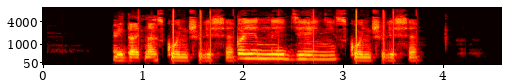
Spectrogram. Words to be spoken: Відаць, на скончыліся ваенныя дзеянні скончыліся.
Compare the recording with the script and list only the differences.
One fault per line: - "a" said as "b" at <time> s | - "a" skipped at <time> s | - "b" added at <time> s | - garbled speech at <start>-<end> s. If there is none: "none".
none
